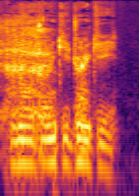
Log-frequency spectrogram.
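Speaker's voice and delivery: put-on soft baby talk, like a toddler. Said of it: "She's like".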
